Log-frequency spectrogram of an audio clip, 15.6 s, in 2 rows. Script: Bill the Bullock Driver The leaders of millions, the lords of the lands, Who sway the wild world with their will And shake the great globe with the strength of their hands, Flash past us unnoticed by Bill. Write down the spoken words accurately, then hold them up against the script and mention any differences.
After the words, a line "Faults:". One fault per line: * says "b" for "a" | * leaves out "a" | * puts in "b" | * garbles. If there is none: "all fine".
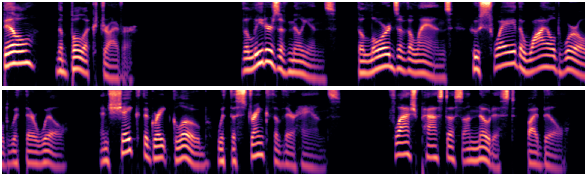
Bill the Bullock Driver The leaders of millions, the lords of the lands, Who sway the wild world with their will And shake the great globe with the strength of their hands, Flash past us unnoticed by Bill.
Faults:
all fine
